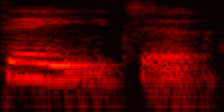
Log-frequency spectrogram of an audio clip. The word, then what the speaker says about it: zeta: English pronunciation is zeta.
